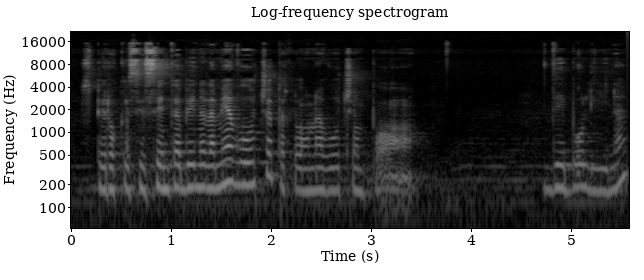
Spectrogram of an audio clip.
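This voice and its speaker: A woman speaks at a fairly slow pace with long, frequent pauses while music plays in the background. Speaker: watercolour teacher. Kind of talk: tutorial. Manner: casual, chatty.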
